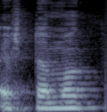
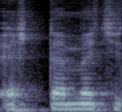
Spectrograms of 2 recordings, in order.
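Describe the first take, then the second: First: "स्टमक" ending in a hard k; correct pronunciation. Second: "स्टमच" ending in ch; mistaken spelling pronunciation. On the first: Teacher showing learners how to read stomach, "स्टमक" with k. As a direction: say "स्टमक" with a final k sound. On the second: Teacher warning learners off a misreading, "स्टमच" with final ch. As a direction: say "स्टमच" with a ch as spelt. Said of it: "इसे स्टमच नहीं पढ़ना है". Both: Shown as a demonstration.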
